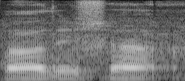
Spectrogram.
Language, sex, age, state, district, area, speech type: Telugu, male, 30-45, Andhra Pradesh, Bapatla, rural, spontaneous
